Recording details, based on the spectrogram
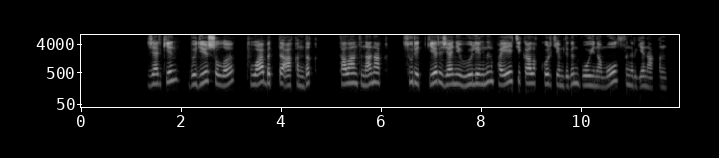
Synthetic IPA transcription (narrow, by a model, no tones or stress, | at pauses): ʒæɾkʲe̞n | bʏd̪e̞ʃʊlˠə | t̪ʰuɑbɪt̪ːɪɑqənd̪əq | t̪ʰɑlˠɑnt̪ənɑnɑq | suɾe̞t̪kʲe̞ɾʒæne̞wɵle̞ŋnɪŋpʰo̞e̞t̪ijkɑlˠəq̚kʲʰɵɾkʲe̞md̪ɪɡʲɪnbo̞jənɑmo̞lˠsɪŋɪɾɡʲe̞nɑqən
